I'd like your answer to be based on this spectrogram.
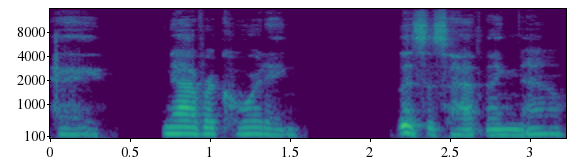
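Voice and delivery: smouldering, sultry, low, soft murmur. Retelling how Byakuya announced the recording had started, mock-sultry Byakuya imitation. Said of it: "Him just saying it all sultry".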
